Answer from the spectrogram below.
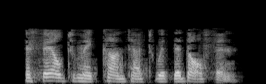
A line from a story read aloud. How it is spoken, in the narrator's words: replied flatly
